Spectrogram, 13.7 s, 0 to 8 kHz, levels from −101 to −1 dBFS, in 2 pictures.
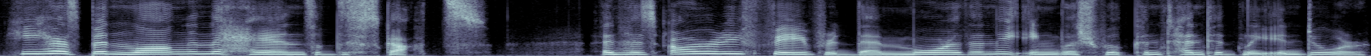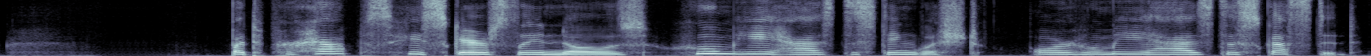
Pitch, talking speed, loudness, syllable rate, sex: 260 Hz, 160 wpm, -17 LUFS, 4.7 syllables/s, female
